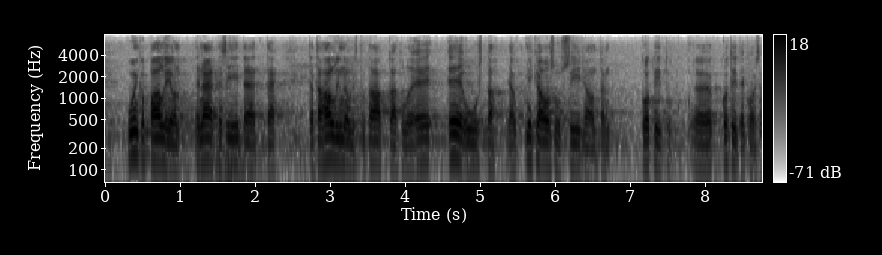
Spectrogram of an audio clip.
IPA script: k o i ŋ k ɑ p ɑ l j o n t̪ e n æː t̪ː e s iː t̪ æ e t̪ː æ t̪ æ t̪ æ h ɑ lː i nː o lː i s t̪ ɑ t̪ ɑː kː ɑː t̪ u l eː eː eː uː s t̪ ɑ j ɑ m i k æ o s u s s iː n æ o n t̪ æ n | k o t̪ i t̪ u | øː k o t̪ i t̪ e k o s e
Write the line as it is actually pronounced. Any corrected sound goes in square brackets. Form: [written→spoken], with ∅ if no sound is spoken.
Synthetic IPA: k [o→u] i ŋ k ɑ p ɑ l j o n t̪ e n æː t̪ː e s iː t̪ æ e t̪ː æ t̪ æ t̪ æ h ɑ lː i nː o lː i s t̪ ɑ t̪ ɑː kː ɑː t̪ u l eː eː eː uː s t̪ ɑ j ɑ m i k æ o s u s s iː n æ o n t̪ æ n | k o t̪ i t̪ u | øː k o t̪ i t̪ e k o s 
